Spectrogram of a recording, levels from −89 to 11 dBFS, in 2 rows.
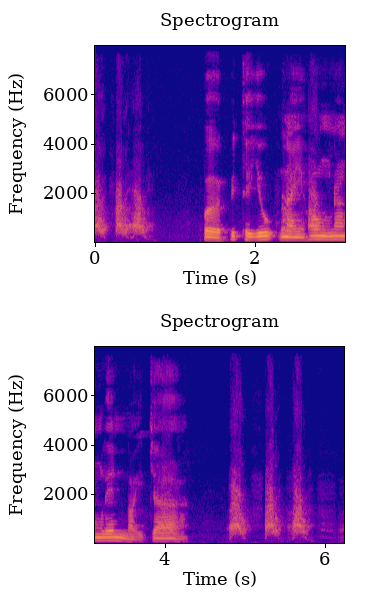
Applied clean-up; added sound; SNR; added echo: none; Bark; 10 dB; none.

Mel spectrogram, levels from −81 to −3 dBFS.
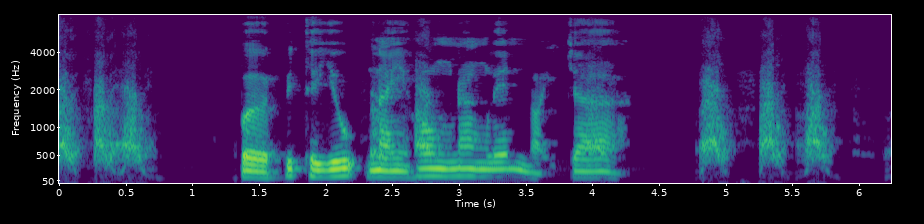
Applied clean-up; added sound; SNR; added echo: classical method spectral subtraction.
